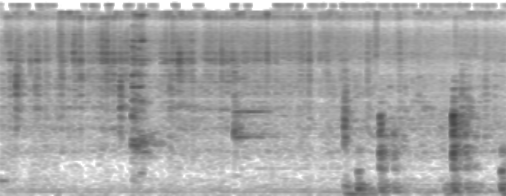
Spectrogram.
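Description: Akki roti, a rice flatbread, crisps on a pan with a faint sizzle, and soft scraping and light taps come in toward the end.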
